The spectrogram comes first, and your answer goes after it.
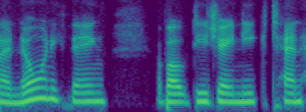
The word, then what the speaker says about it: Niq: always BS everybody says Nick is Nick DJ Nick yeah so I'm pronouncing it right he always bothers me he's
